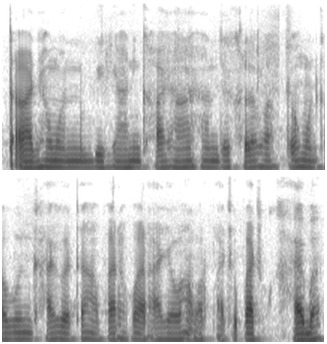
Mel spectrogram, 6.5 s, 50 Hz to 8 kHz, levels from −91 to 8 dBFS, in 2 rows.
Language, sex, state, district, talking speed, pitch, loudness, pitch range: Chhattisgarhi, male, Chhattisgarh, Korba, 230 wpm, 110 Hz, -27 LUFS, 105-110 Hz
